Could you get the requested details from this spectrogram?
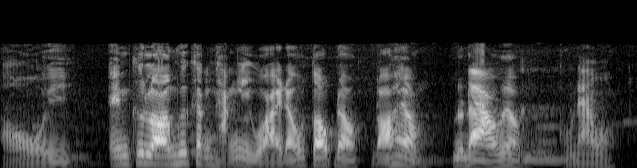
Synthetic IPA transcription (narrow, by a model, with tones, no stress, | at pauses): ho˨˩j | ʔɛ˧mkɨ˨˦lɔ˧ʔɛ˧mkɨ˨˦xa˧ŋt̪ʰa̰˧˩ŋzi˨˩wa̰ː˨jɗə˨˦wt̪o˦˥t̚ɗə˧wɗɔ˨˦haː˨˦jhə˧wŋ͡mnɔ˨˦ɗaː˧waː˨˦jhə˧wŋ͡mkʊ̰˨˧˩ŋ͡mɗaː˧whə˧wŋ͡m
